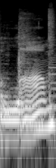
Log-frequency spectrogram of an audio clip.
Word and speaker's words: lame: We're going to be using something called a lame. That's a French word for blade. It's spelled L-A-M-E, like lame.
